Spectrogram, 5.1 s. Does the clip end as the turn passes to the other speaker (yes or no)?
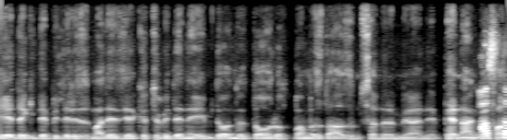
yes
